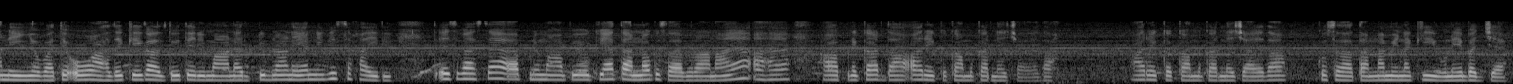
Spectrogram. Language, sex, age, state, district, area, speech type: Dogri, female, 18-30, Jammu and Kashmir, Samba, rural, spontaneous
